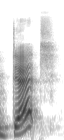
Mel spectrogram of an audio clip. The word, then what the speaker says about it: debt: There are always exceptions to this rule, but in general, if you see B and T, usually you do not pronounce the B. Okay. So debt, I've heard many students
